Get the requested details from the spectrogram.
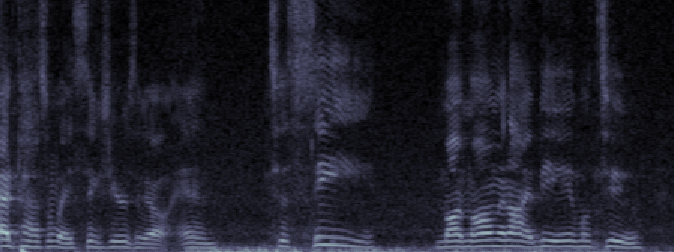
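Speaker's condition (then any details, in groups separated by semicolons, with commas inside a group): Cerebral palsy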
